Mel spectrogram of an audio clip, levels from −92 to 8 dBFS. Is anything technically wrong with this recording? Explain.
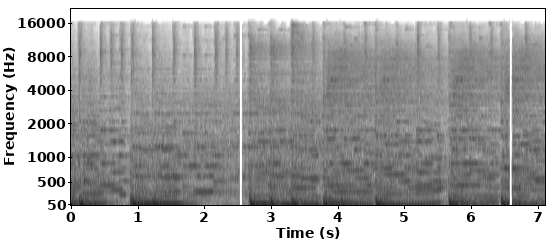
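Yes. The audio was encoded as separate pieces about 4.0 s long and joined without trimming, so each join leaves a gap at a join of encoded pieces. The encoder's start-up delay and last-frame padding both remain at each boundary. The result is a gap of about 46 ms from 2.53 to 2.57 s and about 49 ms from 6.57 to 6.62 s. Each one cuts into continuous sound with smeared edges, and the sound resumes where it stopped.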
